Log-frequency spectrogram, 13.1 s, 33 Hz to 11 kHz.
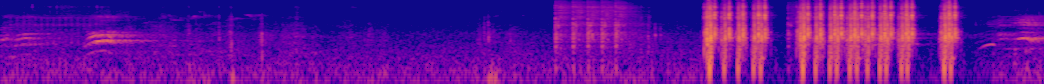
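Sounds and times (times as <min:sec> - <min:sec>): airsoft guns firing: 0:06.9 - 0:08.2, 0:08.8 - 0:12.1.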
